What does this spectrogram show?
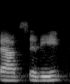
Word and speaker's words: Abcde: ABCDE, but pronounced Absidy.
